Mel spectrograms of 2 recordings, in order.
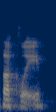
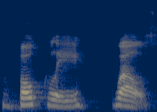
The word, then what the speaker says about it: Bulkley Wells: the man bulkley wells which i keep wanting to say buckley it's not it's bulky well i'm probably still saying it wrong but um she ended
